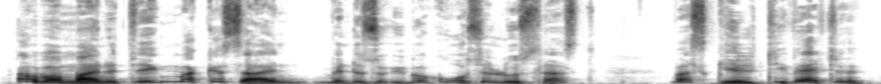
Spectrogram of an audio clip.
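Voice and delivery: high, loud, condescending hare; haughty hare. A narrator's reading. Hare taking up the hedgehog's bet, condescending.

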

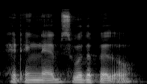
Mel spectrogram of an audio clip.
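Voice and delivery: plain reading voice

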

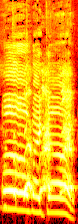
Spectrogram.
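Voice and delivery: loud, high, drawn-out wail; overcome with laughter. Real, not acted. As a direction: cry it out at the end of a laughing fit. Breathless from a laughing fit.

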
